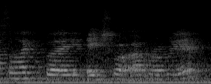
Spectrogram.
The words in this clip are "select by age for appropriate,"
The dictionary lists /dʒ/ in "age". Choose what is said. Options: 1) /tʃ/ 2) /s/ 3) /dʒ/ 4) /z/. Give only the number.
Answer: 1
